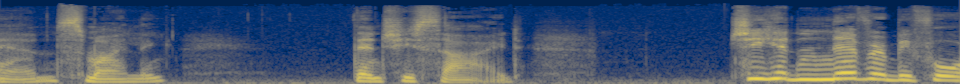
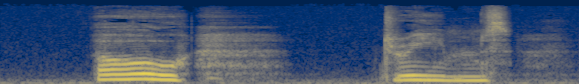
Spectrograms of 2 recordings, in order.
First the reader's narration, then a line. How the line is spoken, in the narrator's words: sighed Anne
